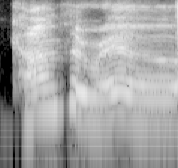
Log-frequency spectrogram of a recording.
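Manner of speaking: high, loud, drawn-out cheer; hyped exclamation. Real, not acted. Reader hyping up the cards that came through, hyped exclamation. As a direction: belt it out in approval.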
